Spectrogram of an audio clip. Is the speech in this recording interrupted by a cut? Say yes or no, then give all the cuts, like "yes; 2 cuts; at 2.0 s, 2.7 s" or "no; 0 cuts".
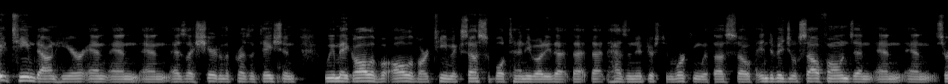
no; 0 cuts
